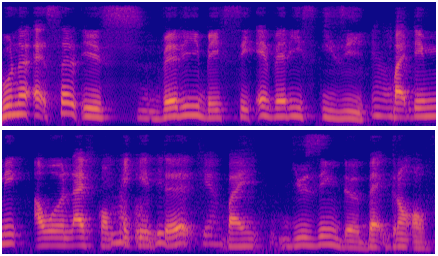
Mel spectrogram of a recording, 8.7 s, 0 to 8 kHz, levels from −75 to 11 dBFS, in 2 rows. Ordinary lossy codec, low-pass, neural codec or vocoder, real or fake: none; 7.2 kHz; codec, 24 kHz, 0.9 kbps, DualCodec; fake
